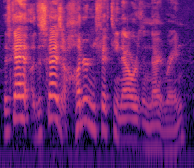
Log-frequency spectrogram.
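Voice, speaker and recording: A young man ranting angrily over an online game, swearing a lot and swinging between shouts and low muttering. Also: huge pitch swings, a little fast. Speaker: gaming streamer. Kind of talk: ranting gameplay commentary.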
